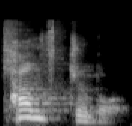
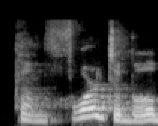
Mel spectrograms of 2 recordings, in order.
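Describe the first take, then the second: First: "comfortable" shortened to three syllables, KUMF-ter-bul; reduced pronunciation. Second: "comfortable" with a full, stressed FOR in the middle; as spelled. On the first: Teacher modelling how we say it, "comfortable" as KUMF-ter-bul. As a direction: stress the first syllable of "comfortable" and swallow the "or". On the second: Teacher showing what the spelling suggests, "comfortable" with middle syllable stressed. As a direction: say "comfortable" as com-FOR-ta-ble. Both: Shown as a demonstration. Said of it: "but we have to say".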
